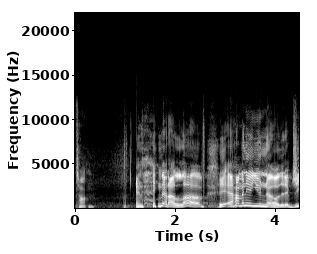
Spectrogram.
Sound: laughs

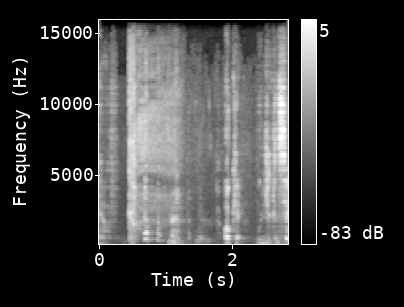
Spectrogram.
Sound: people laughing

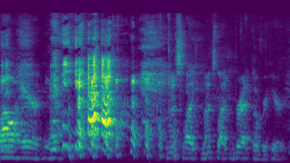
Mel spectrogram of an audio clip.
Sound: laughing

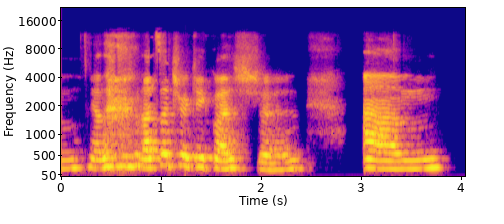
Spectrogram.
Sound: chuckles

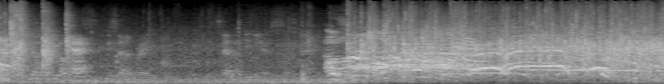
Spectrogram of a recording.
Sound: applause; applause

